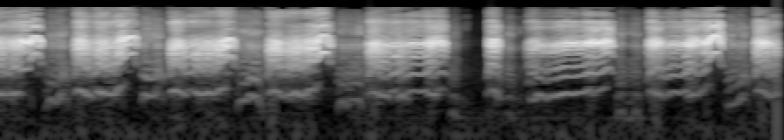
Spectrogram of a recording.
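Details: Loud courtship singing from Gelert, a grey-headed flying-fox wooing Diva: harsh, grating harmonic notes with wobbling, trilled pitch, repeated about twice per second with only brief gaps.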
